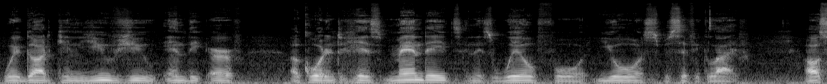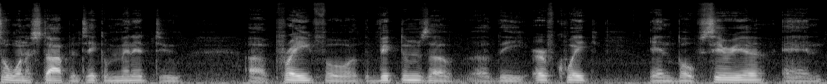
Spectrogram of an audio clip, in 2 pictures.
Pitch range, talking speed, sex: 80-100 Hz, 150 wpm, male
